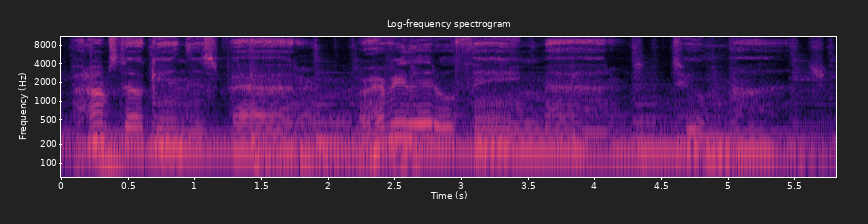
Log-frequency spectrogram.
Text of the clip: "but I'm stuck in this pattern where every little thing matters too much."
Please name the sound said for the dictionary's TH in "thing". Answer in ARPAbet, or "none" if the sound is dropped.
TH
